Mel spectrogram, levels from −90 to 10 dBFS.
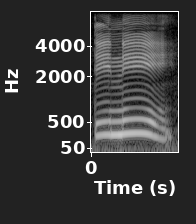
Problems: none marked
